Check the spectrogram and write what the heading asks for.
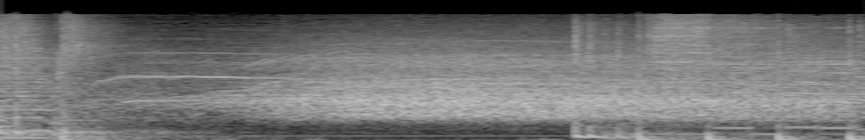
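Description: A rock band's song ends about half a second in, and a large festival crowd cheers and yells. About three seconds in, the next song starts with a pulsing beat of about three strokes a second.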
